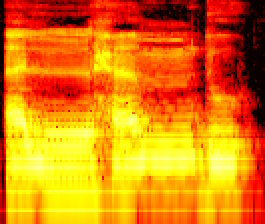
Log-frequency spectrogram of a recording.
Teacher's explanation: Pastikan ketika du itu muncung, benar-benar muncung bibirnya karena dhammah itu harus dimuncungkan kedua bibir. Sambil menempatkan alhamdu, posisi ujung lidah ke tempat tumbuhnya gigi seri atas.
